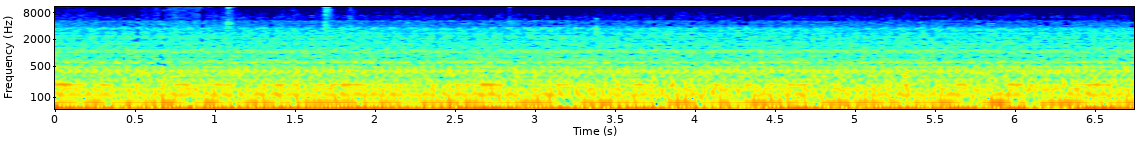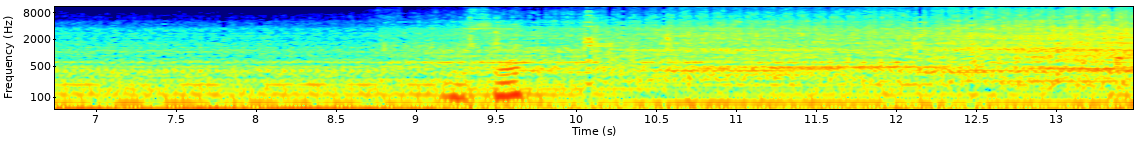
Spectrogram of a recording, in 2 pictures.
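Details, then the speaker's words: Lada Granta 126 engine, first start after full rebuild (bored block, 82.5 mm repair pistons, new bearings, timing kit, valves, guides, new plugs): low steady idle with a heavy, strained note and slight unevenness; labouring on first run. "Все, первый запуск. Ух ты, как тяжело-то. Первое время. Как тяжело работает."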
